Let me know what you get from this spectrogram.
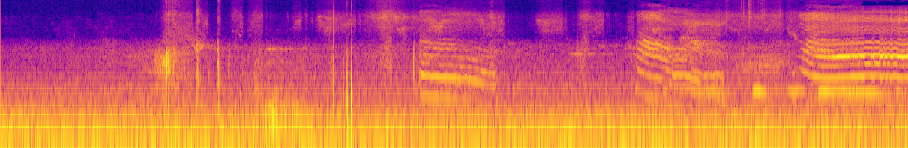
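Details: Hungry cats eating food. Three bursts of sliding, falling, harmonic meows come midway and near the end, over a steady low background hum, with a sharp click earlier.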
